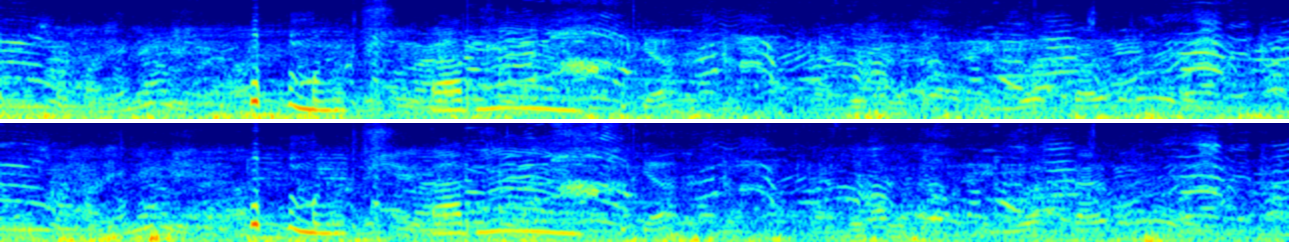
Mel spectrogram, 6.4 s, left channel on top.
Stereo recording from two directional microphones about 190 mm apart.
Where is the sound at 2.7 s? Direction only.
45° right (ahead or behind).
